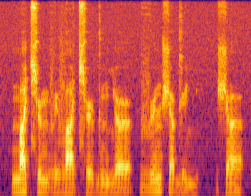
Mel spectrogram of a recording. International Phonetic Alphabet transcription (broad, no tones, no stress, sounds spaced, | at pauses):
m a t͡ɕʰ ø m v ɪ v a t͡ɕʰ ø ɡ ə n ʎ œ | v ʏ n ʃ ɐ ɡ ɪ ʎ | ʃ ɐ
